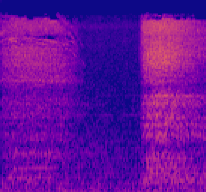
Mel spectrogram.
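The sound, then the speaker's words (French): Slow, deep breaths during a guided relaxation exercise: a long airy inhale, a brief pause, then a louder rushing exhale, with no talking. “Voilà, n'hésitez pas à respirer.”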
